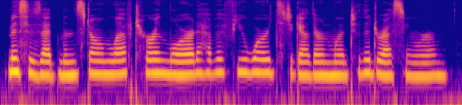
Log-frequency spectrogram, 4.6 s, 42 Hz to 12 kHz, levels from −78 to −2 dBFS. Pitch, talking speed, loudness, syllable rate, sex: 220 Hz, 235 wpm, -17 LUFS, 5.8 syllables/s, female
